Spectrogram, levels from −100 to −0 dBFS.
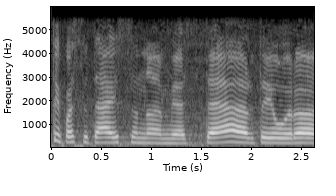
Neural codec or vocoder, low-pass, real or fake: codec, 16 kHz, 16 kbps, FunCodec, trained on LibriTTS, 50 frames a second; 5.4 kHz; fake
